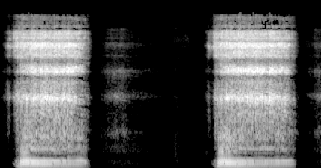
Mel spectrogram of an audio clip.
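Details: Snoring: two loud, harsh, rattling inhaled snores with a quiet breath out between them, about one cycle every four seconds.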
